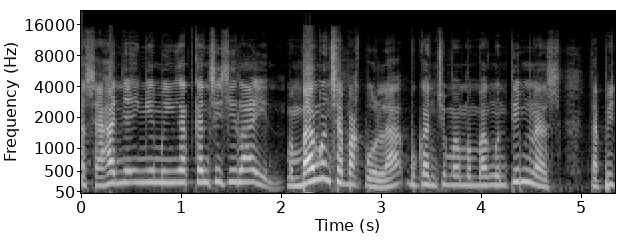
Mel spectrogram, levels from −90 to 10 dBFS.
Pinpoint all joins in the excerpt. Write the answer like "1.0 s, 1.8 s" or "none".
1.9 s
